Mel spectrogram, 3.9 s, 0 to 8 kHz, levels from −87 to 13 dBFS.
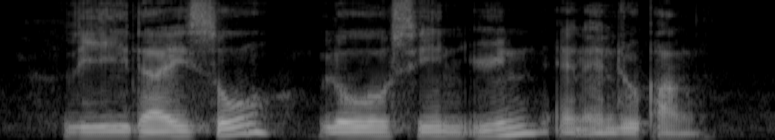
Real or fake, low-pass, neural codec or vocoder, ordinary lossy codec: fake; none; codec, 16 kHz, 4 kbps, FreqCodec, larger model; none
